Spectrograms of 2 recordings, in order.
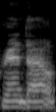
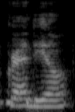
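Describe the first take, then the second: First: The name is pronounced as in English. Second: The name is pronounced as in French. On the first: It is the version listeners will understand. "We call it Grand Isle because we're afraid, you know, people won't get it" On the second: It is the name's authentic local form. "but Grand Isle"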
